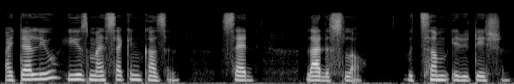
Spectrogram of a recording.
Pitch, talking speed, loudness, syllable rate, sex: 210 Hz, 150 wpm, -19 LUFS, 5.4 syllables/s, female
